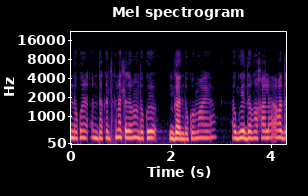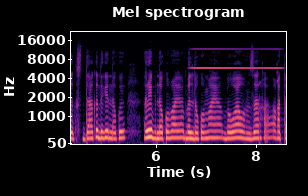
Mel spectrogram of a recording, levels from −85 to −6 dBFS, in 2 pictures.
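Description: Speech clip with a feedback whistle entering at 6.61 s, just after "rib nda kwa maya," and continuing to 8.6 s. A thin, steady tone at 5.8 kHz sits roughly 15 dB below the speech and swells and fades slowly in level. The likely cause is a loudspeaker-to-microphone loop running right at the edge of feedback, so that single high frequency is sustained without building into a full howl.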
